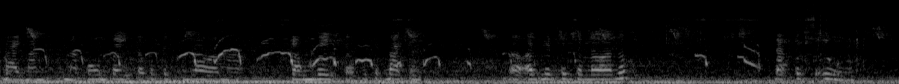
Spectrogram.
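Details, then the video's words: Weak newborn puppy in Siem Reap, Cambodia, whimpering in a rapid run of short arched squeals, several per second, with Khmer speech and a low steady hum underneath. "Weak but Brave: Newborn Puppy Fighting to Live"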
